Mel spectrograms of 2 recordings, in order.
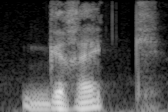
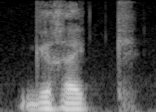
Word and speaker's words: grec: So you get the country, la Grèce, and then you get Grec, masculine form, Grec, feminine form. You write them differently, but then, if you listen carefully, Grec, Grec, you pronounce them the same way, okay?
